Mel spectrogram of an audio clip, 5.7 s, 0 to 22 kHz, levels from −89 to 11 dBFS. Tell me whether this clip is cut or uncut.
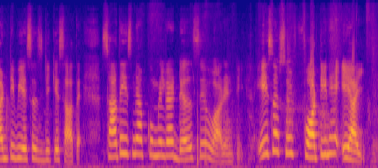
cut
